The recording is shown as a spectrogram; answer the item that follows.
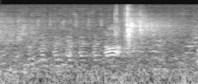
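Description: A kendo bout at close quarters: a short kiai shout and a sharp clack of bamboo shinai about a second and a half in, over gym-hall background noise.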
